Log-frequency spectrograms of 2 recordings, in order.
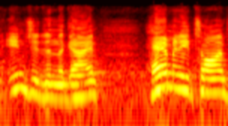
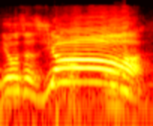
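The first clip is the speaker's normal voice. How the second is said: slow, loud, high yell; shouted call; 5 semitones higher, 8 dB louder, much slower than usual. Shown as a demonstration. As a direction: bellow it out slowly. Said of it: "I forgot mine".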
